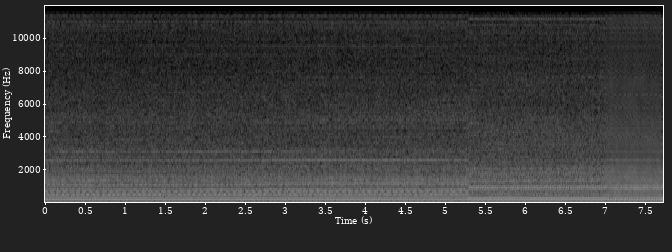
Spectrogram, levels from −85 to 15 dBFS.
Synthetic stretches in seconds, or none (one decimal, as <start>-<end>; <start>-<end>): 7.0-7.7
